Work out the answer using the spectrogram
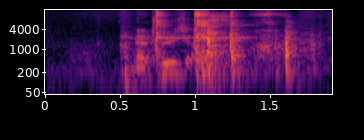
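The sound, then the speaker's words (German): A warm ceramic cup is lifted out of an espresso machine's cup warmer, heated to 55 degrees, with a few clinks and knocks of china against china and metal in quick, uneven succession. “Natürlich aus dem Tassenwärmer, ja. 55 Grad warme Tassen braucht man natürlich.”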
